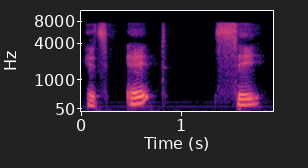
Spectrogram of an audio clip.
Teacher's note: This is not pronounced like some Americans and maybe some other English speakers would pronounce it with an X sound.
